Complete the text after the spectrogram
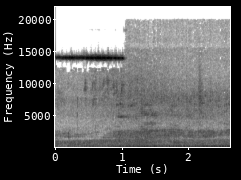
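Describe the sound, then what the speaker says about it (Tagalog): A car passing along a city street at night, heard as a steady engine and tire rumble that swells slightly as it goes by, with no voices. "hulat-hulat kay may sasakyan"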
